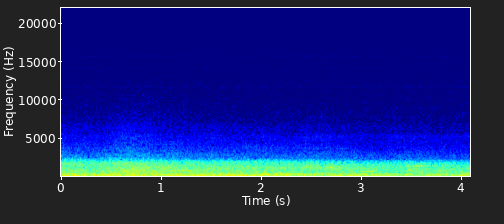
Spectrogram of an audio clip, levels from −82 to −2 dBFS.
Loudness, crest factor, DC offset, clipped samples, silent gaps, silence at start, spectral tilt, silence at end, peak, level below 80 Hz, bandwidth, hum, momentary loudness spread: -34 LUFS; 14 dB; under 0.1%; under 0.1%; none; 0 s; -7.5 dB/octave; 0 s; -20 dBFS; -44 dBFS; 15.5 kHz; none; 4 LU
